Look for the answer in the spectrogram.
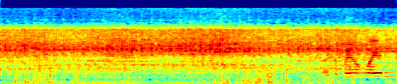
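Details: Engine catches after starter relay, fuse, wiring, ground and battery checks for a click-only no-crank fault, then settles into a steady, even idle with no clicking or stumbling; starts and runs normally.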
